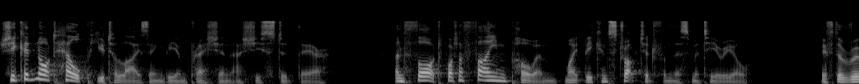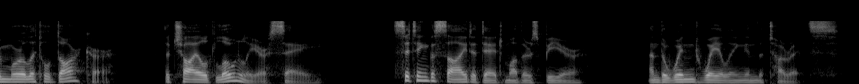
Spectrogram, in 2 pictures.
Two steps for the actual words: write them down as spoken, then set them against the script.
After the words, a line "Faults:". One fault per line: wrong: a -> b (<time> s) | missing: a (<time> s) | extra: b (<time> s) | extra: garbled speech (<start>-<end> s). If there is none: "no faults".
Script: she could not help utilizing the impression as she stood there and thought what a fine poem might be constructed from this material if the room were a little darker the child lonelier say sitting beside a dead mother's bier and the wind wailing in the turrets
she could not help utilizing the impression as she stood there and thought what a fine poem might be constructed from this material if the room were a little darker the child lonelier say sitting beside a dead mother's bier and the wind wailing in the turrets
Faults:
no faults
